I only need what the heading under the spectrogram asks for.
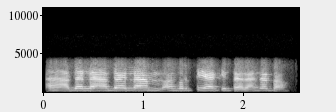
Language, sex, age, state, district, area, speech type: Malayalam, female, 45-60, Kerala, Pathanamthitta, rural, conversation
